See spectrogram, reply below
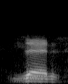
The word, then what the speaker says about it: Zed: I love how the Canadians say Zed. Mike L. always tries to quote on the show. – That's how you say it. – Yeah, that's how you say it. Zed. A to Zed.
